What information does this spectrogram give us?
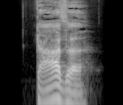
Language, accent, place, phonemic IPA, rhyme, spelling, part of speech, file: German, Germany, Berlin, /ˈɡaːzə/, -aːzə, Gaze, noun, De-Gaze.ogg
- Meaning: gauze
